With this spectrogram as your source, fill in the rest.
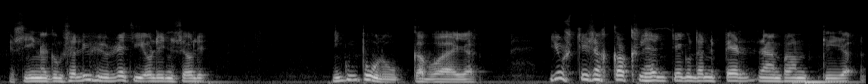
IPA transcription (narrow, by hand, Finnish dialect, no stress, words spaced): jɑ siːnæ kun se lyhyr reki oli nin se oli niːŋ kum pulukːɑ ʋɑˑej jɑ justˑiːsɑk kɑksi heŋkˑeː kun tænːep perːæːm pɑntˑiːj jɑ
